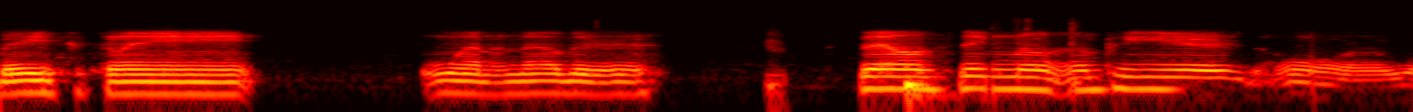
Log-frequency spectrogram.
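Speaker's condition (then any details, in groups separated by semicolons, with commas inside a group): Cerebral palsy; wheelchair user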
